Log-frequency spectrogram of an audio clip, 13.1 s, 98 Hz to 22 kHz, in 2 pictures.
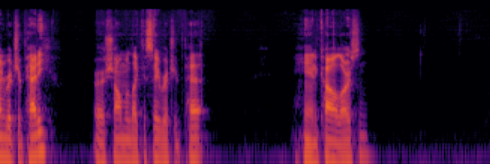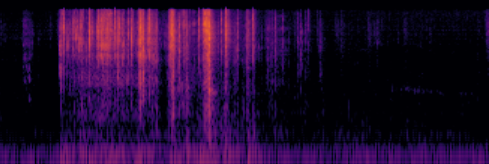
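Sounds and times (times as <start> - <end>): foil wrapper tearing and crinkling: 7.3 - 10.8.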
